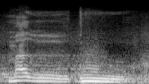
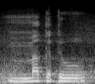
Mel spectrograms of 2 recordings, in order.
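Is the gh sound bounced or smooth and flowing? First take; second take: smooth; bounced. First: The gh sound flows smoothly without a bounce. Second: The gh sound is released with a bouncing echo. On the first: The speaker calls it right. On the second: The speaker calls it wrong. "Jangan magdu, magdu, mag, mag, ini mantul"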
